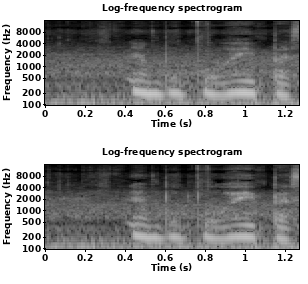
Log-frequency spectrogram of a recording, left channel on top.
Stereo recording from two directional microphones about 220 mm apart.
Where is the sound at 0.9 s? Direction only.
10° left (ahead or behind).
